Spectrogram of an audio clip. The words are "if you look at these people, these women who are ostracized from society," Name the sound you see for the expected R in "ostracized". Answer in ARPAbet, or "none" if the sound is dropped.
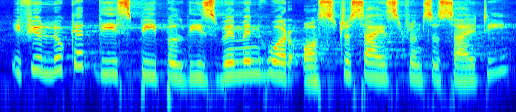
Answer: R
